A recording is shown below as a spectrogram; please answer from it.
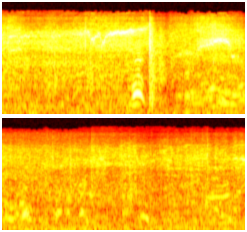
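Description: Electric RC racing cars' motors whining, their high pitch rising and falling as the cars accelerate and slow around the track. Voices are scattered underneath, with one brief louder sound just before two seconds in.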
